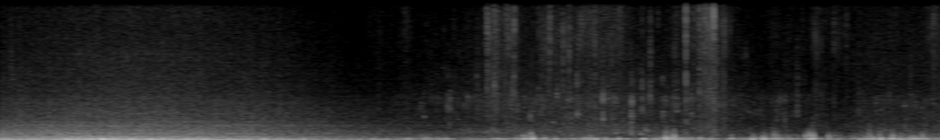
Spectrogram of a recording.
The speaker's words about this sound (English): It's a windy afternoon here at Borg. The land is very green, with lots of rocky ground and long grass.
